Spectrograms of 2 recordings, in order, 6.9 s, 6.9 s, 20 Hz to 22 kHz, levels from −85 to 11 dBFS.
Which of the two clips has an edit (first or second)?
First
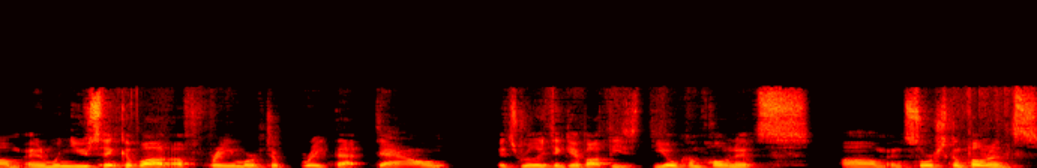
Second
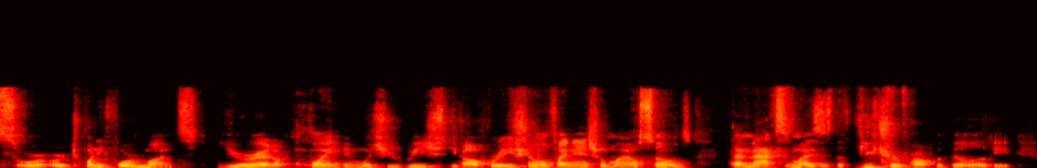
second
